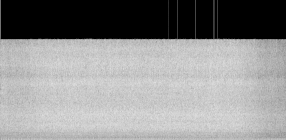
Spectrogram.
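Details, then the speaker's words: Carburetted car with LPG kit, running on petrol on a cold day, choke off, still warming up: steady, even idle with no misses or knocks; runs stably. "вот на бензине машина работает работает она стабильна у нас хорошо"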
